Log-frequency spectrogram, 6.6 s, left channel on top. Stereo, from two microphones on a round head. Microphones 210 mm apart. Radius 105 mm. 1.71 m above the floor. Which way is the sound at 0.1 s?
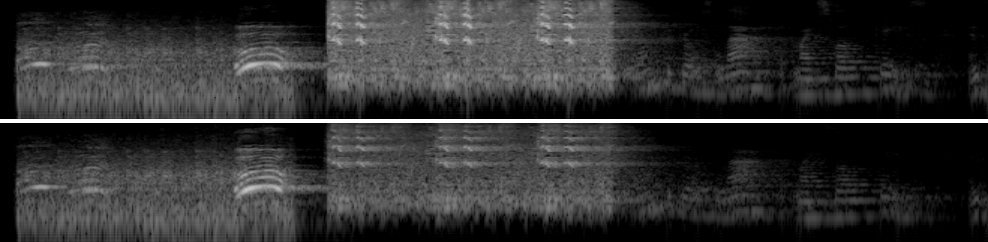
5° left (ahead or behind).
